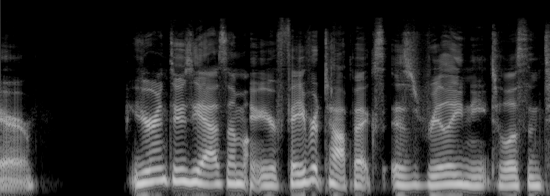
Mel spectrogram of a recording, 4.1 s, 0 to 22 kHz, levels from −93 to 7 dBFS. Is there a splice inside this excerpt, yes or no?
yes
